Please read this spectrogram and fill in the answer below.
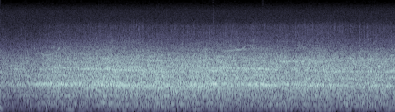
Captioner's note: crowd roaring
